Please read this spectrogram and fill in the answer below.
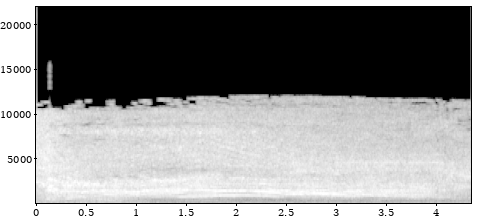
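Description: Men's battle cries: one long yell that rises and then falls in pitch, over music and a steady rushing noise.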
